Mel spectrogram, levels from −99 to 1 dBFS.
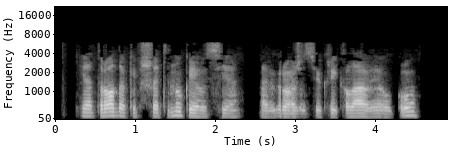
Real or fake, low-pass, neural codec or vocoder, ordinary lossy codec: fake; 7.2 kHz; vocoder, 44.1 kHz, 128 mel bands, Pupu-Vocoder; MP3, 24 kbps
